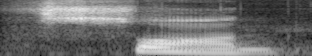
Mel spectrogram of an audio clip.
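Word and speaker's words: صاد: শিন তারপরের হরফটি হচ্ছে সদ সদ উচ্চারণ করার সময় আমাদের মাড়ির দাঁতের সাথে আমাদের জিহ্বার দুই পাশে যেকোনো একপাশ লাগিয়ে দিলে আমাদের উচ্চারণটা হয়ে যাবে সদ চেষ্টা করলে হয়ে যাবে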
